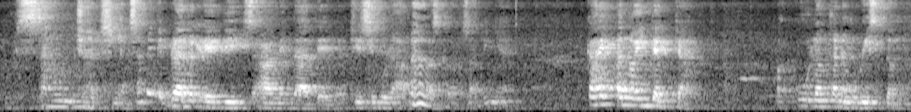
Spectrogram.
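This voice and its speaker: A man's voice: a little high, darkish tone, slight background noise. A Filipino man preaching a sermon as pastor, switching between Tagalog and English and acting out the people in his stories. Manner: mixes English into Tagalog, acts out quoted voices. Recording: very echoey hall, mic far off.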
